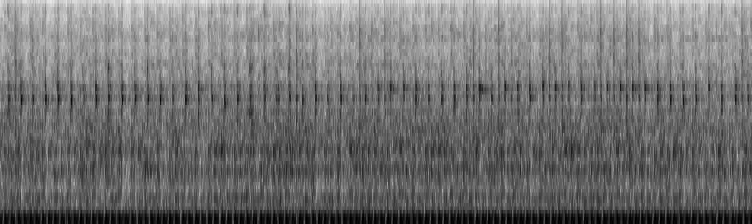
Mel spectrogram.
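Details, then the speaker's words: Machine's engine, just freed up after seizing (owner blames heat expansion), run on Lucas oil: steady low idle with uneven tick two or three times a second, sounds rough; owner expects possible rod failure. "Oh, it's idling. Doesn't sound good."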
